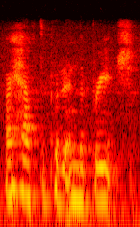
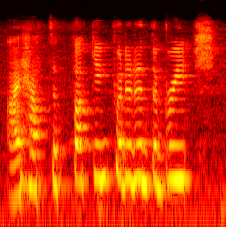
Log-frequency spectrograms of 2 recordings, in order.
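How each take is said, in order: First: Soft, quick, under the breath; subdued realisation. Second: Exasperated disbelief. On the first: Player working out the task, subdued realisation. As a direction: say it low to yourself. First take, resigned realisation. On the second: Player realising what the game demands, exasperated disbelief. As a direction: pitch raised, incredulous protest. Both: Real, not acted.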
